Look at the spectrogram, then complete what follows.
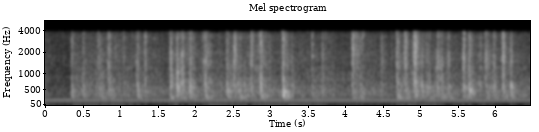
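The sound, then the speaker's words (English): Rapid, irregular clicking of keys on a computer keyboard, fairly quiet, with short bursts and brief pauses between runs of keystrokes, as someone types a zip code and email address into an online contact form. Nobody speaks. “Put our zip down, and our email address.”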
